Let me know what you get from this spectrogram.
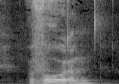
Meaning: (adverb) alternative form of voor, always found with a preposition in set phrases; in advance, to the front; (noun) 1. superseded spelling of voorn 2. plural of voor 3. plural of vore
- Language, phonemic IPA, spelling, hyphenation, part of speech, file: Dutch, /ˈvoːrə(n)/, voren, vo‧ren, adverb / noun, Nl-voren.ogg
